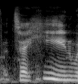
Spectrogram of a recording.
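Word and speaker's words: Tajín: And then we are going to use a little bit of tahine, which is one of my favorite spices. And you can buy it in the store, and it's spelled T-A-J-I-N. So when you're looking for it, however you may think you spell it is not right. This is how you spell it.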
